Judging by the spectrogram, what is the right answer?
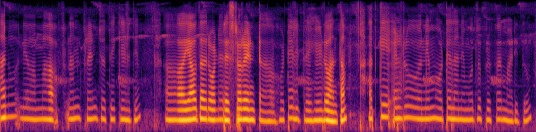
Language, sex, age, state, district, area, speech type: Kannada, female, 18-30, Karnataka, Udupi, urban, spontaneous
